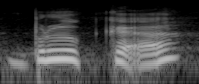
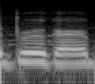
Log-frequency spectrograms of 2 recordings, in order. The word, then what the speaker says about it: Brugge: I'm sitting with Coach Brugge. I'm trying to say his last name. Pronounce it for me. Brugge. Brugge. We always say Brugger, but I know that's too American.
